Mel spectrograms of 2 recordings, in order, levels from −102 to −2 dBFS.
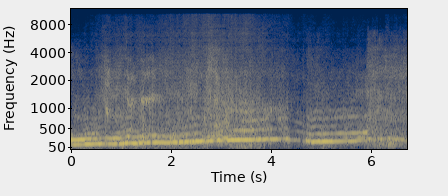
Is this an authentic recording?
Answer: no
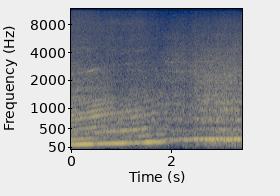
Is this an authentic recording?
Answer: yes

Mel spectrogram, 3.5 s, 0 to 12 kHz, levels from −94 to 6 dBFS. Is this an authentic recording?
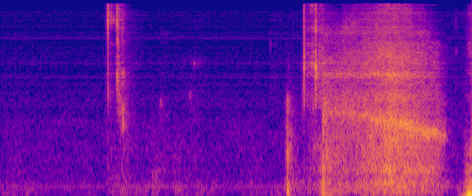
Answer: no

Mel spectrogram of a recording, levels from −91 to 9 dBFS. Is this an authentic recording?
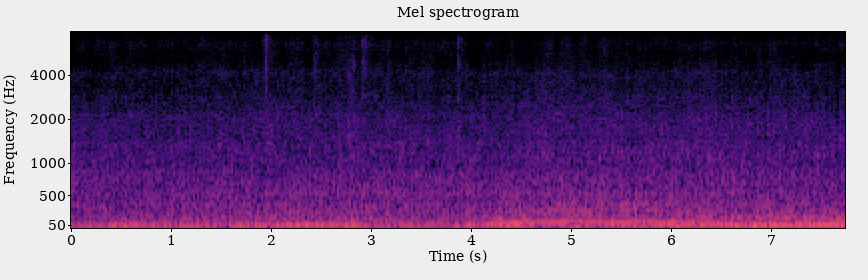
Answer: no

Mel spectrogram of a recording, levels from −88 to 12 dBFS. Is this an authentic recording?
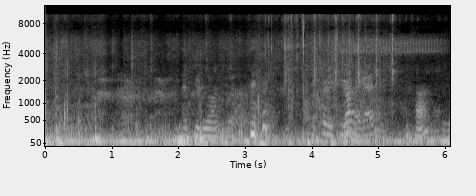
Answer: yes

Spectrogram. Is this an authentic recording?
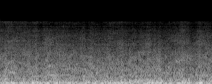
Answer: no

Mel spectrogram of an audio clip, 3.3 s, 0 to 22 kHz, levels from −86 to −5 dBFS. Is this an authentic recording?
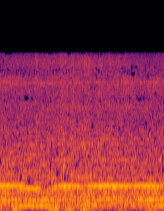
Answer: yes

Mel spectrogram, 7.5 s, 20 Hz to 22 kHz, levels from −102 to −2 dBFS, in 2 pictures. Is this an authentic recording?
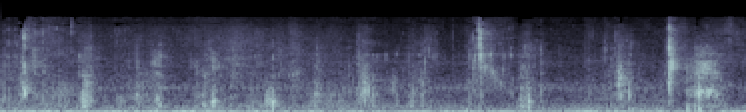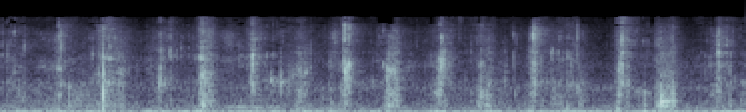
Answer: yes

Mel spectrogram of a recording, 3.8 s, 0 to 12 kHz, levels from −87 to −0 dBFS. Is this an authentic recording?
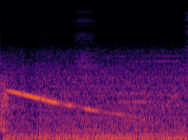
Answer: yes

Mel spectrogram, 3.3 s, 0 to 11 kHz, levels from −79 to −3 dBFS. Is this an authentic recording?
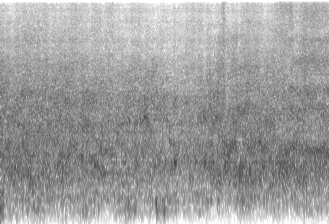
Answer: no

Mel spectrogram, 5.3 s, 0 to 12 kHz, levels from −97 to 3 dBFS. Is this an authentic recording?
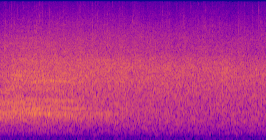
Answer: yes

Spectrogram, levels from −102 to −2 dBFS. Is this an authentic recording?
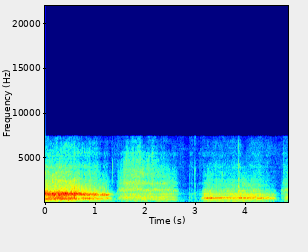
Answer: no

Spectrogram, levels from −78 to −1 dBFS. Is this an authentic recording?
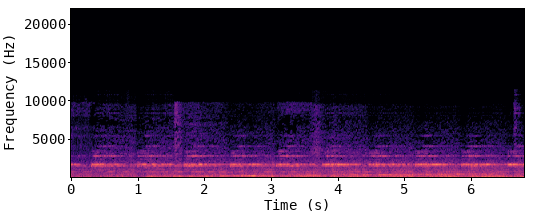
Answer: yes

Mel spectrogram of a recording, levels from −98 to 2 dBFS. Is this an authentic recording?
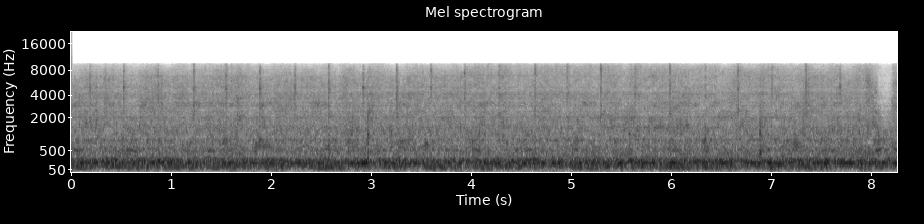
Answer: no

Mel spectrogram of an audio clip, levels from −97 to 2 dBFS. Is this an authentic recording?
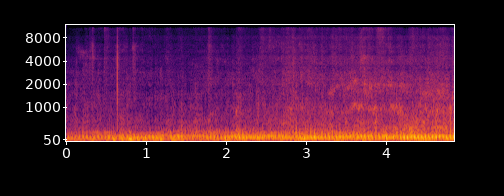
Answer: no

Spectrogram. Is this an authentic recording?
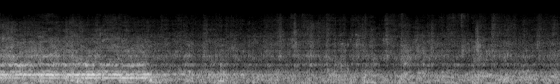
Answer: no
